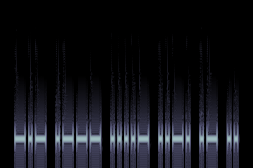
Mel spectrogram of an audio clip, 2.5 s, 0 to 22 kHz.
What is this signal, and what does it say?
Morse code, heard as a keyed tone, about 34 wpm, 700 Hz. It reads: KJ4FAI
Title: USA Call Signs - 6 Characters - Repeated 3x - 35wpm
